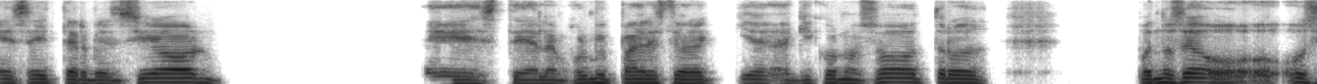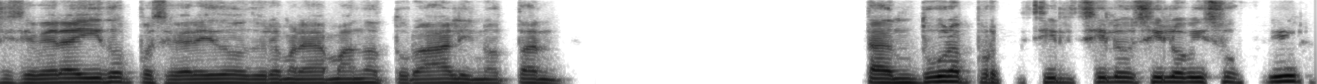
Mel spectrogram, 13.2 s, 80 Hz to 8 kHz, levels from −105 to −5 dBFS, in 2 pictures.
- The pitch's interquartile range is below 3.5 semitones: Yes, average, 2.9 semitones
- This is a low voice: Yes, low, 130 Hz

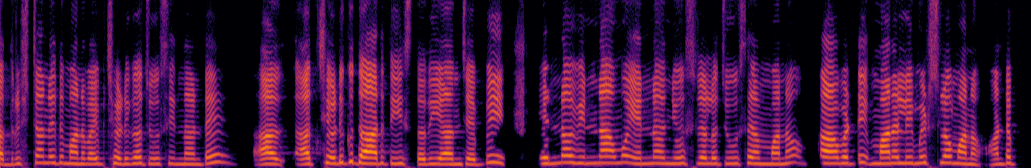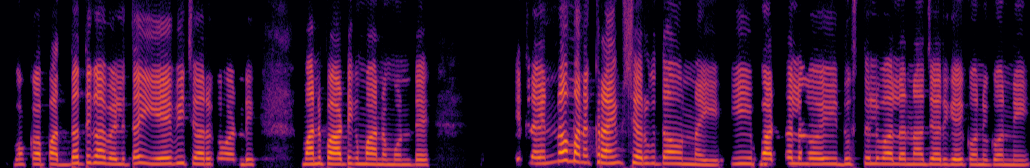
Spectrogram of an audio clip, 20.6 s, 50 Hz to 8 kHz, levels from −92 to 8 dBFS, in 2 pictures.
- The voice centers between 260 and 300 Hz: Yes, very high, 270 Hz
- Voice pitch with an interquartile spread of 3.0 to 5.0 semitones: No, narrow, 2.6 semitones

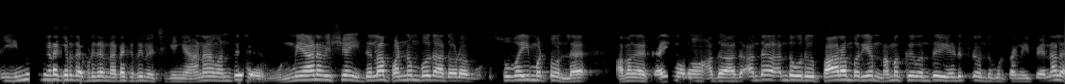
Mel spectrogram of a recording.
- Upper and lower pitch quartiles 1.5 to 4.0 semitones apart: Yes, average, 3.4 semitones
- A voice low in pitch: No, medium, 185 Hz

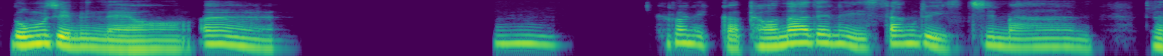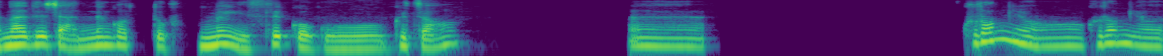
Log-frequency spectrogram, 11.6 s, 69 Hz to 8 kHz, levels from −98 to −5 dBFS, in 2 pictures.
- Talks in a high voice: No, medium, 165 Hz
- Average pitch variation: Yes, average, 4.8 semitones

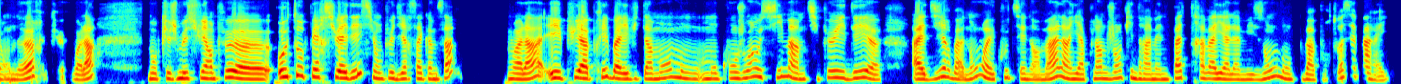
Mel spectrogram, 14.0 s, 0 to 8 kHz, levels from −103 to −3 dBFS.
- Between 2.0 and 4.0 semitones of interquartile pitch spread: Yes, average, 3.7 semitones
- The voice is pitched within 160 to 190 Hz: No, high, 205 Hz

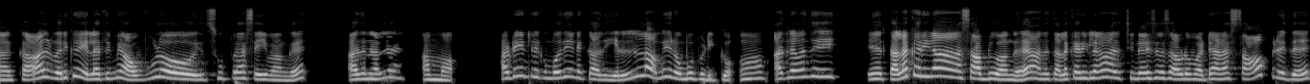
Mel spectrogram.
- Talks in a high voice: Yes, very high, 270 Hz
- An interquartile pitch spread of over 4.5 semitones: Yes, average, 4.9 semitones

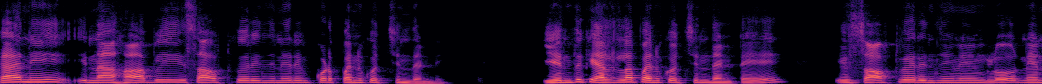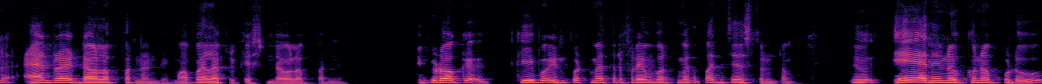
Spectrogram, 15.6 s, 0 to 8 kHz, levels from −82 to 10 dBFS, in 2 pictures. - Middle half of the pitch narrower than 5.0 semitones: Yes, average, 3.9 semitones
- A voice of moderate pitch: Yes, medium, 155 Hz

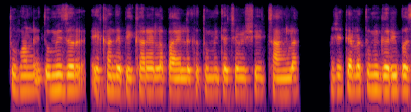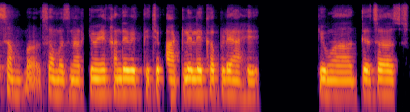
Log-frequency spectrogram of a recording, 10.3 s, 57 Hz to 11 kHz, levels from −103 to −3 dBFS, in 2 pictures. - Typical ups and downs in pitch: No, narrow, 1.9 semitones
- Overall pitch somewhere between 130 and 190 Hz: Yes, medium, 140 Hz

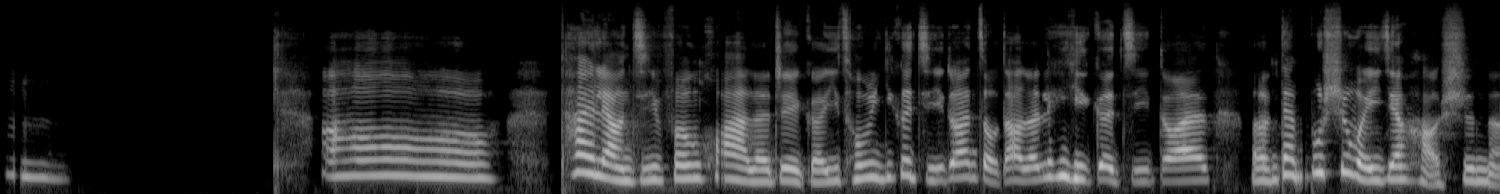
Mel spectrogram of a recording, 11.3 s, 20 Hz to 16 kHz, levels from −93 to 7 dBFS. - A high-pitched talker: Yes, high, 230 Hz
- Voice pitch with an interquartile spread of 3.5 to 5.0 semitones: Yes, average, 4.5 semitones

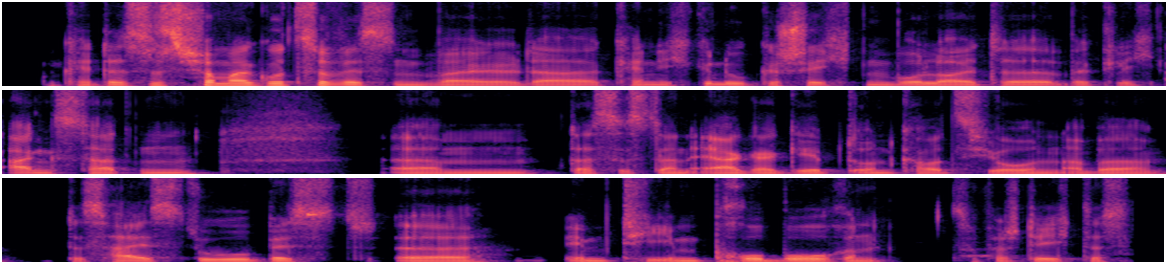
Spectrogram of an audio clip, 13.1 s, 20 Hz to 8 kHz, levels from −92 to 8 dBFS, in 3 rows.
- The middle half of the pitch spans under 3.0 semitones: Yes, narrow, 2.6 semitones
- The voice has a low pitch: Yes, very low, 85 Hz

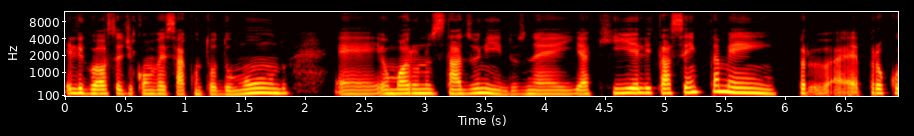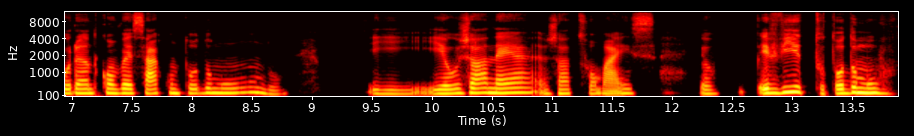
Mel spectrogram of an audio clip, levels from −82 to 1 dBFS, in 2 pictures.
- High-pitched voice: No, medium, 170 Hz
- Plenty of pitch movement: No, average, 3.2 semitones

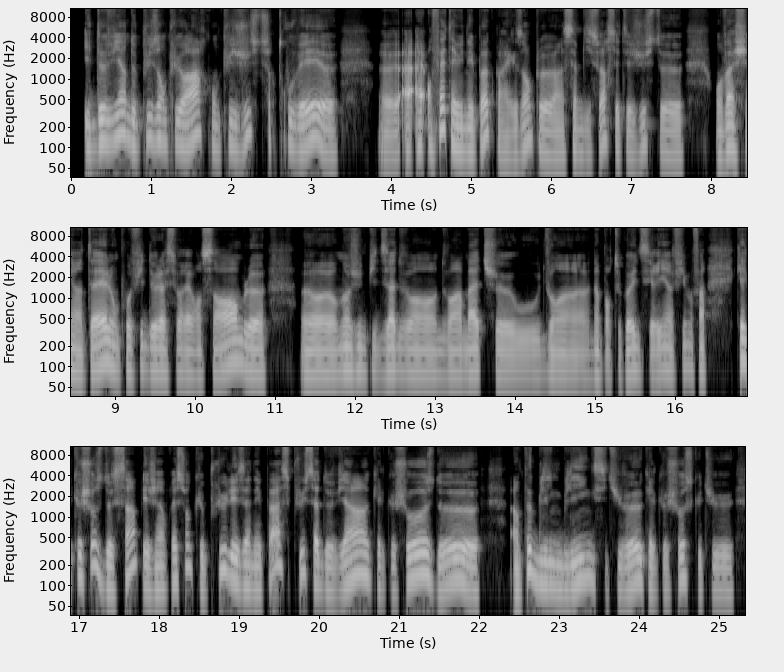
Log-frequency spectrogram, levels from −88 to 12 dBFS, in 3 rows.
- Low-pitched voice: Yes, very low, 95 Hz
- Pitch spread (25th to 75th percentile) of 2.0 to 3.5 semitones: No, wide, 5.6 semitones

